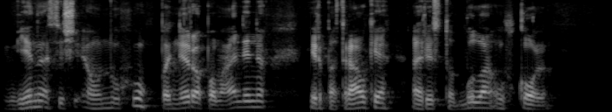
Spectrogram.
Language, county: Lithuanian, Kaunas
